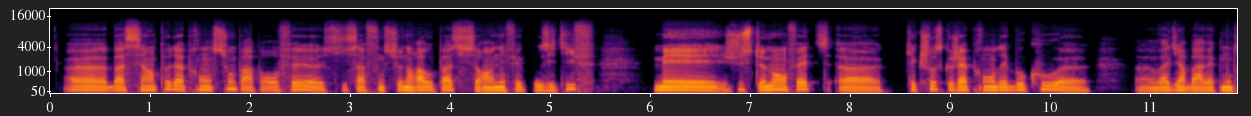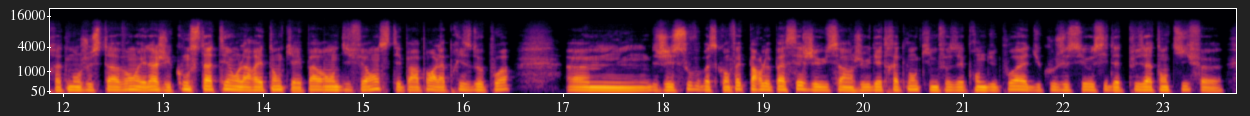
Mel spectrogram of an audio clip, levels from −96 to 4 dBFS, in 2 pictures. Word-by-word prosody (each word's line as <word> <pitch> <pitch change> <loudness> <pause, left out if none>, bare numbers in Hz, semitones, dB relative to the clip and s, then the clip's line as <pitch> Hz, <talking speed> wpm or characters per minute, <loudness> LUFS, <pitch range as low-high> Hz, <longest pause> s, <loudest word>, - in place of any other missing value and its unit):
Heu, 110 -2 0
bah, 110 +2 0
c'est 120 - -1
un 120 -1 0
peu 145 +6 -5
d'appréhension 120 +2 -2
par 115 -6 -2
rapport 100 +2 -4
au 105 - -2
fait, 125 - -5
heu, 110 -6 0
si 105 - -12
ça 100 0 -2
fonctionnera 110 0 0
ou 105 - 0
pas 120 +5 0
si - - -5
ça 105 - -2
aura 100 - +2
un 100 +1 +3
effet 105 +1 -1
positif, 105 +8 -6 0.6
mais 110 -2 +4
justement, 120 +5 +1
en - - +1
fait, 135 +2 -3
heu, 100 -2 -1 0.2
quelque - - -7
chose 135 -2 -3
que - - -5
j'appréhendais 110 0 +1
beaucoup, 115 +3 -2
heu - - +2 0.7
heu, - - -11
on 95 0 -5
va 100 +1 0
dire, 110 +3 0
bah, 95 -2 0
avec 95 +1 -2
mon 105 -1 +3
traitement 110 +2 0
juste 105 +2 -2
avant 115 +2 +3
et 105 - +4
là 115 +2 +5
j'ai 100 -2 -2
constaté 130 +2 +2
en 125 -3 +4
l'arrêtant 110 +2 +3
qu'il 105 - -3
y - - 0
avait - - -1
pas 115 +5 +1
vraiment 115 0 +3
de 110 - +3
différence, 115 +6 0
c'était 110 - -4
par 105 +2 0
rapport 105 +5 +2
à - - +4
la 105 -1 +1
prise 115 -2 -5
de 110 +1 0
poids, 125 +6 -3 0.5
hem, 100 -2 +4
j'ai 105 +1 0
souvent 120 +5 0
parce 110 -2 -1
qu'en 110 - -1
fait 135 +1 -1
par 120 - +3
le 120 - +2
passé, 120 +4 +2
j'ai 115 -4 0
eu 105 - 0
ça, 105 +2 0
hein, 100 - +2
j'ai 100 +2 -3
eu 105 - -2
des 110 0 +2
traitements 115 +3 -1
qui 110 - -7
me 105 - +3
faisait 105 0 -3
prendre 105 +2 +1
du 105 0 -2
poids 120 +3 +2
et - - +2
du 100 -1 -8
coup, 115 - -7
j'essaie 105 +1 -4
aussi 110 +1 -2
d'être 100 -3 0
plus 115 -1 -1
attentif, 110 +1 -1
heu, 95 -3 -3
110 Hz, 245 wpm, -23 LUFS, 105-115 Hz, 0.7 s, là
